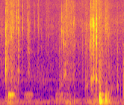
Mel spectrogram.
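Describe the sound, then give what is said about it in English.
Crisp crunching and chewing of a cookie, with a few repeated bites and one louder crunch near the end, heard alone without talking. “It's a really good cookie. Really good crunch.”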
